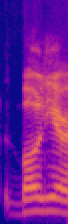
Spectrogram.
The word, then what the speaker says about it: Beaulieu: So Beaulieu is very hard to pronounce unless you're French. But the last part of my name is Lieu, Lieu, which in English we use the word in lieu of something, right?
